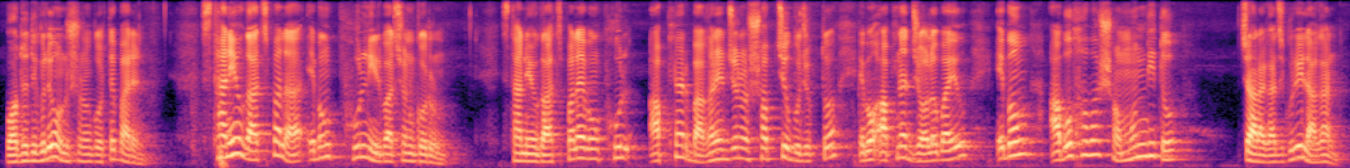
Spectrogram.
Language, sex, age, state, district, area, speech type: Bengali, male, 30-45, West Bengal, South 24 Parganas, rural, spontaneous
